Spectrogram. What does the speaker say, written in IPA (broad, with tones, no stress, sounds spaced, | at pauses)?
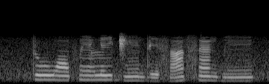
t u˦ w ɔ̃˦ f ĩ˦ l i˦ d͡ʒ ĩ˧ d i˨ s ã˨˦ s ɛ̃˦ ɡ͡b ĩ˧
